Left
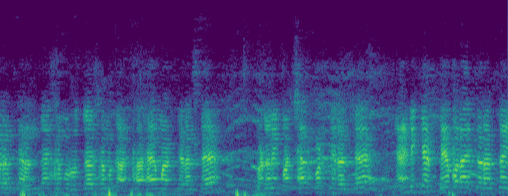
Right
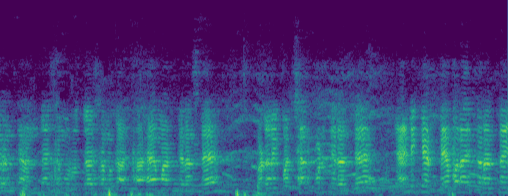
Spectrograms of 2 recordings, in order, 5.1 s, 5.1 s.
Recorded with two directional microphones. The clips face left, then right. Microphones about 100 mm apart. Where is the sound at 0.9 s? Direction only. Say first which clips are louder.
Left 1 dB; 30° left (ahead or behind).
